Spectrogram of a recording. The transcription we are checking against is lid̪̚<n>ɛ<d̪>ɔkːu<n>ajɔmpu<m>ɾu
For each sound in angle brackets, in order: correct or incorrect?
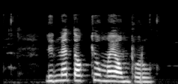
incorrect: m, incorrect: t̪, incorrect: m, incorrect: none

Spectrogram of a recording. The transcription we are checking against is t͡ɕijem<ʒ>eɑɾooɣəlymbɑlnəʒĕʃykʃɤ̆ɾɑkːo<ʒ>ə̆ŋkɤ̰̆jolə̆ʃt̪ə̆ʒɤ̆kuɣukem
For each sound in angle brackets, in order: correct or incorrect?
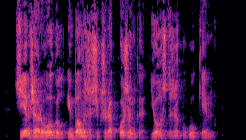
correct, correct

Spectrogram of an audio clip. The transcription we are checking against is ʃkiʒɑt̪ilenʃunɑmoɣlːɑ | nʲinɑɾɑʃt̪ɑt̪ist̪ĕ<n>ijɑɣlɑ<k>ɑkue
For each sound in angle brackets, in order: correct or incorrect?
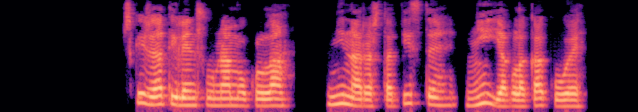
correct, correct

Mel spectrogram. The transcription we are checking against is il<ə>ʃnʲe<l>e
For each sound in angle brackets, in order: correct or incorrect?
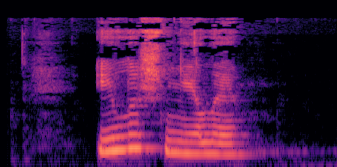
correct, correct

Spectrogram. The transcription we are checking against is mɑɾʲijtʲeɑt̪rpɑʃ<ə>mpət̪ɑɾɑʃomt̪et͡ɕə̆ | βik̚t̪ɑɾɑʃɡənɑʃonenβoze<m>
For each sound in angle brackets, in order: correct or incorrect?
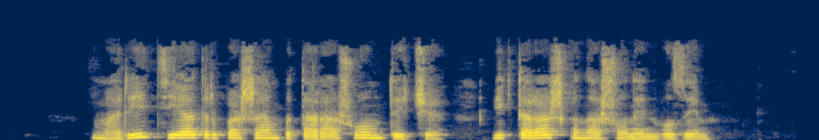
incorrect: ɑ, correct

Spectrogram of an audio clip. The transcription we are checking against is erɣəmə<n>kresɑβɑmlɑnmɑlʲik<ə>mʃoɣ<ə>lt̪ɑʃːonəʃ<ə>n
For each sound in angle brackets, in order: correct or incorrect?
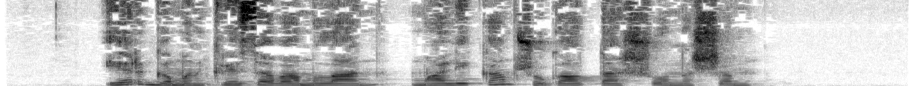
correct, incorrect: ɑ, incorrect: ɑ, correct

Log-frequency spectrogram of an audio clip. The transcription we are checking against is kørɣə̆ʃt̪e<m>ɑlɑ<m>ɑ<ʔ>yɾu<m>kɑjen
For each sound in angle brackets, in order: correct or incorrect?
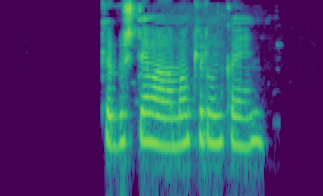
correct, correct, incorrect: k, incorrect: n

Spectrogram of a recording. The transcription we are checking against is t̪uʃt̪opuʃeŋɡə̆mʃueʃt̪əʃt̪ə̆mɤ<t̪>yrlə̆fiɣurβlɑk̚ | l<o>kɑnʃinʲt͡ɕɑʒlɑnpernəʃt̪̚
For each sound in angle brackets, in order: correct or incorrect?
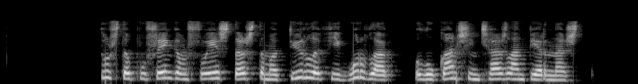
correct, incorrect: u

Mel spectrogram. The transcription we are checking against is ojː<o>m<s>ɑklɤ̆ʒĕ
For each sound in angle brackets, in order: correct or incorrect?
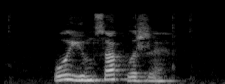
incorrect: u, correct

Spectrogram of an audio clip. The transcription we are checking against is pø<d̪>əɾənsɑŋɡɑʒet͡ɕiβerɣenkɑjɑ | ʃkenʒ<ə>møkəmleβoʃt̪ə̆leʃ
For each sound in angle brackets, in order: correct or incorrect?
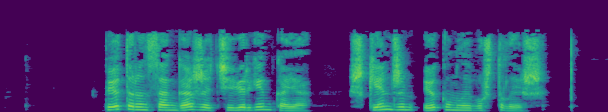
incorrect: t̪, correct

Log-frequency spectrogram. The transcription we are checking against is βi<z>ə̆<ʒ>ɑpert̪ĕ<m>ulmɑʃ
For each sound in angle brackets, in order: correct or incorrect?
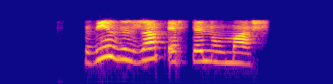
correct, correct, incorrect: n

